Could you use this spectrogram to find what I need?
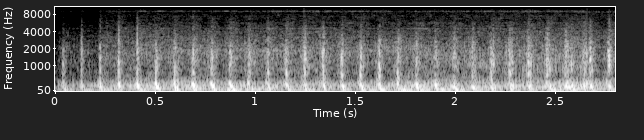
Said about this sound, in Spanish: A ver si tú oyes. ¿Oyes el efecto del helicóptero o no?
